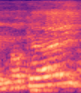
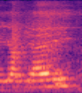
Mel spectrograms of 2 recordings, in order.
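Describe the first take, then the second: First: Asked louder, pitched up high. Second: Said in the usual way. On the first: Shown as a demonstration. Comic asking the crowd to answer louder, raised voice. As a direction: call it out so the room answers. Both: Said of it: "You can speak louder".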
